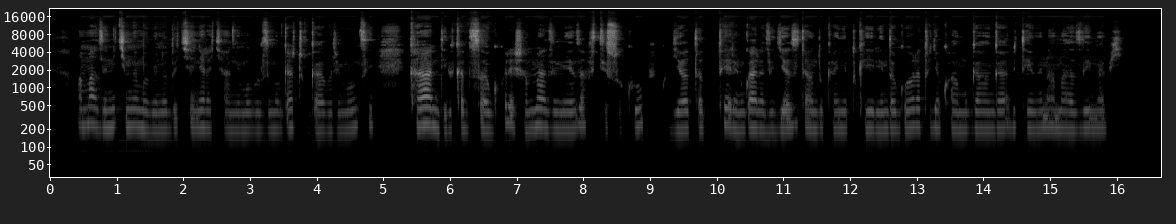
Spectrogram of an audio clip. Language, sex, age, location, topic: Kinyarwanda, female, 18-24, Kigali, health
